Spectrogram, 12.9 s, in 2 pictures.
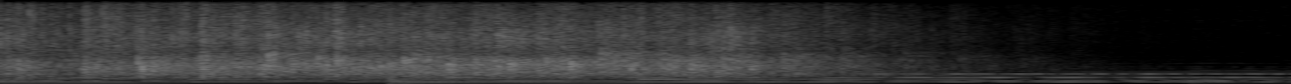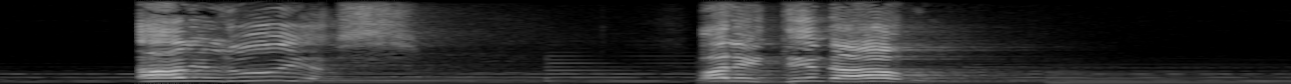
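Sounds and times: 
crowd clapping: 0.0 - 5.0
sustained keyboard or organ chord: 0.0 - 12.9
speech: 10.0 - 11.2.

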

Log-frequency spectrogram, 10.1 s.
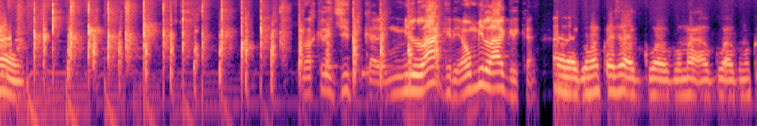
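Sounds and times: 
hand clapping: 0.0 - 6.0
speech: 4.1 - 10.0.

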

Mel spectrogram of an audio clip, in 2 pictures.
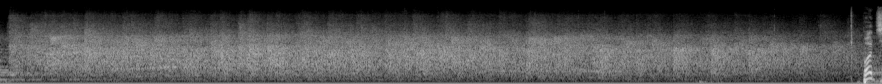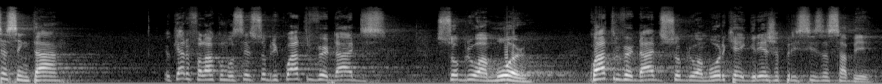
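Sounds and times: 
audience applause: 0.0 - 8.6
speech: 8.7 - 9.6, 10.5 - 17.6.

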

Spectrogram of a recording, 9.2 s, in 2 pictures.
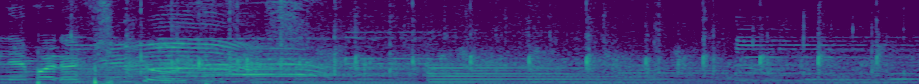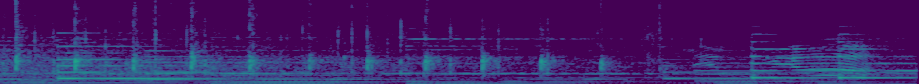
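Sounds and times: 
sustained keyboard-like music: 0.0 - 9.1
speech: 0.1 - 1.5
audience clapping rhythmically: 0.2 - 8.4.

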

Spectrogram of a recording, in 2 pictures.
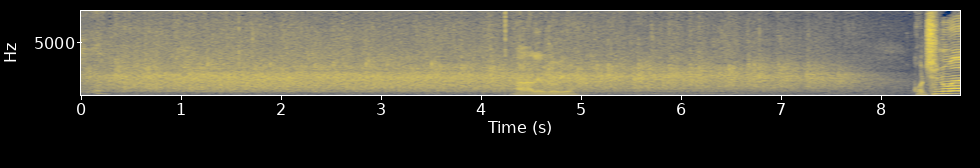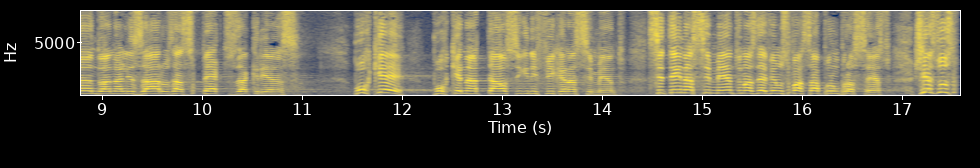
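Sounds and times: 
audience applauding: 0.0 - 8.2
speech: 4.4 - 5.1, 8.4 - 17.5.

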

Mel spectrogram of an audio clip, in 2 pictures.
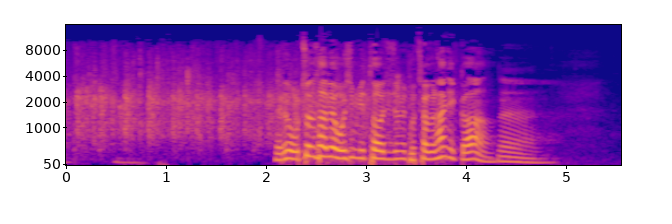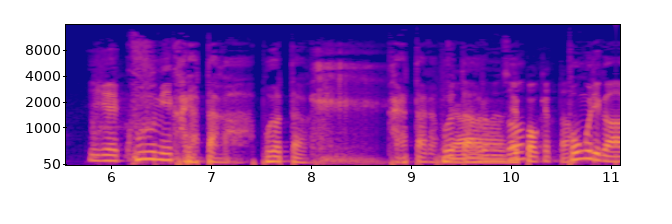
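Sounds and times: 
audience applause: 0.0 - 4.0
speech: 2.1 - 4.9, 5.8 - 11.0.

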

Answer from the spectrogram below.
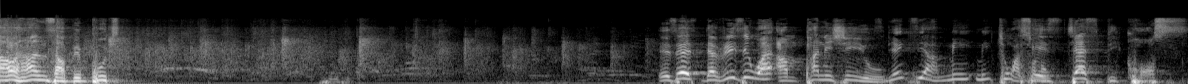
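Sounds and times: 
speech: 0.0 - 1.3, 6.6 - 11.8
audience clapping: 0.0 - 7.7.

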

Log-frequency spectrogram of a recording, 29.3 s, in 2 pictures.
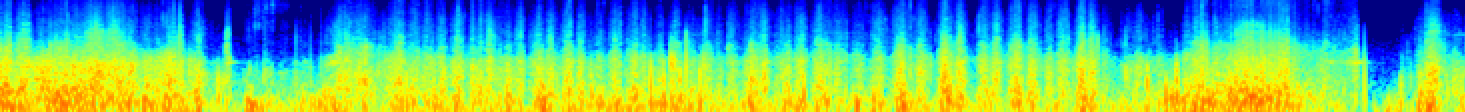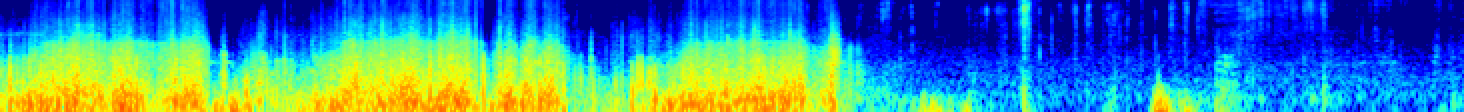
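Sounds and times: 
tip brush swishing over a microphone: 0.1 - 29.2
light touches: 23.0 - 29.2.

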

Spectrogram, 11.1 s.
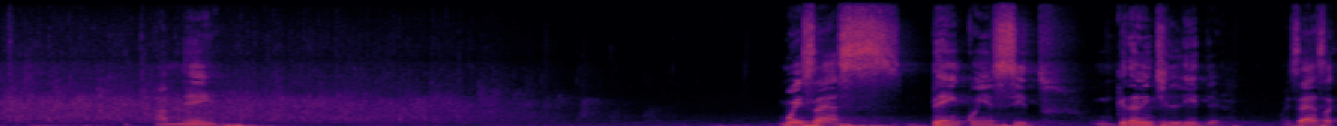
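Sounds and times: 
audience applause: 0.0 - 5.5
speech: 1.3 - 2.1, 6.5 - 11.1.

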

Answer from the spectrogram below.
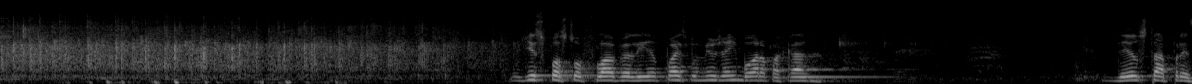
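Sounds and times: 
audience applause: 0.0 - 5.1
speech: 5.2 - 8.4, 11.2 - 11.9.

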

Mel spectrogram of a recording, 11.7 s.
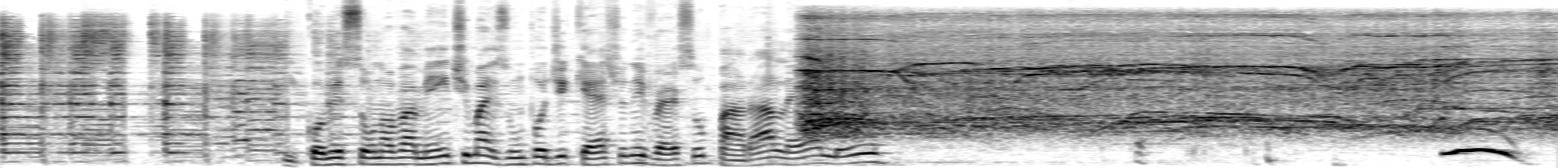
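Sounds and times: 
speech: 2.3 - 6.8
audience cheering and clapping: 6.0 - 11.6
high whistles: 6.0 - 11.6
people shouting: 6.0 - 11.6.

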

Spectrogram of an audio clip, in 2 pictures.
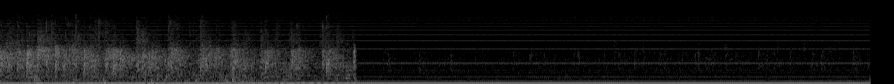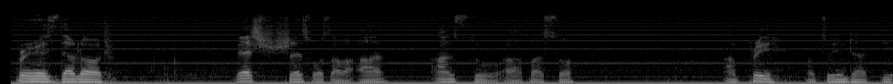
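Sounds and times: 
audience clapping: 0.0 - 3.6
faint low hum: 0.0 - 17.8
speech: 9.1 - 10.2, 11.3 - 14.9, 16.2 - 17.8.

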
